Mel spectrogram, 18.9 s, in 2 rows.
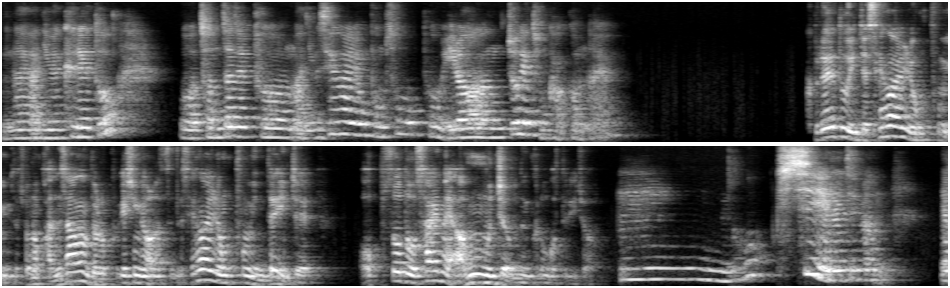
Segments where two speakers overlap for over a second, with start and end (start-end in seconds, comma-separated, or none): none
